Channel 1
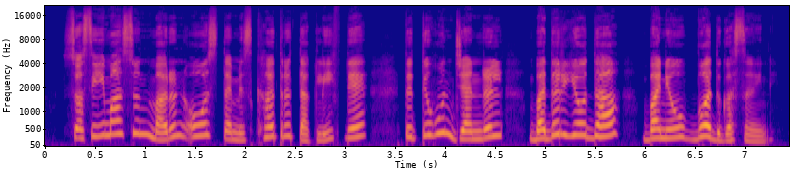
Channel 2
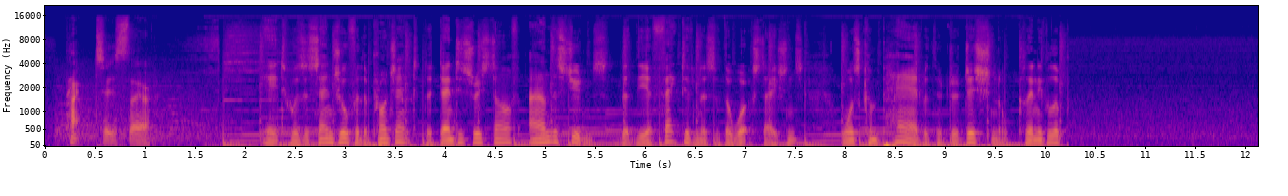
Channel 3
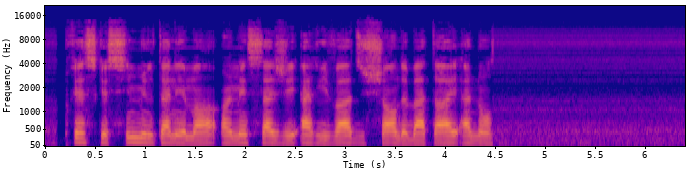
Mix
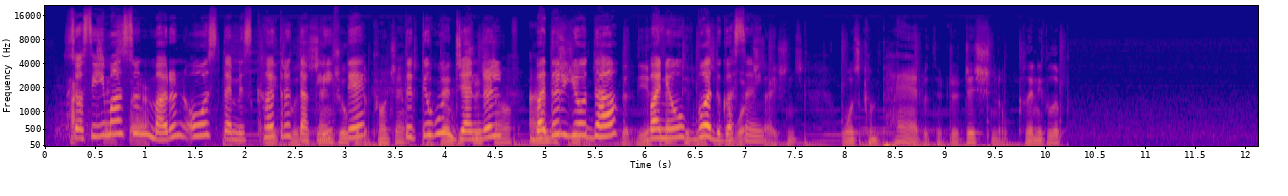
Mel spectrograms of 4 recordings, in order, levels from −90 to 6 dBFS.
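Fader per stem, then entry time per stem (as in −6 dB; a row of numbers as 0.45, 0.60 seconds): −3.0 dB, −4.0 dB, muted; 0.00 s, 0.00 s, muted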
